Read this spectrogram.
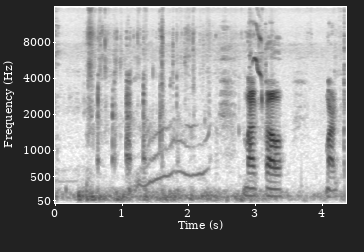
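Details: Molla, a young pet baby otter, standing and screaming while about to be fed fish: a rising squeal, then loud, harsh harmonic screams near the end over a steady low hum and human voices.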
